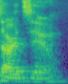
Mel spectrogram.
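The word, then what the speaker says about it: Artzoo: this correctly or how am I supposed to pronounce this that is Artu yes art the correct pronunciation and um so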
